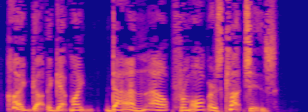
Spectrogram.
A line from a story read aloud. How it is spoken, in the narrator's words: His voice broke as he insisted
